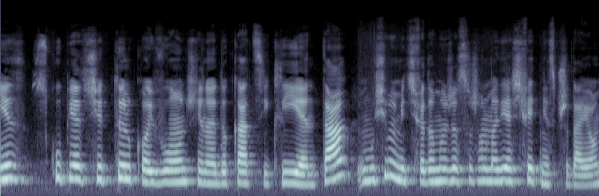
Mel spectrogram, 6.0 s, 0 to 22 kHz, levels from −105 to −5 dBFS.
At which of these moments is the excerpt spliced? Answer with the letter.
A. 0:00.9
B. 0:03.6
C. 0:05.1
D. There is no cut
B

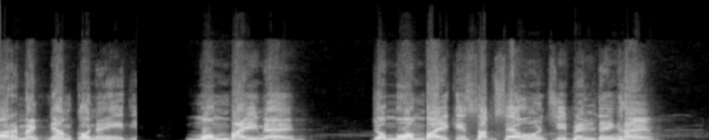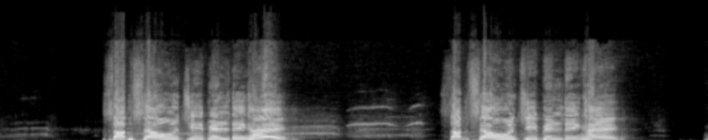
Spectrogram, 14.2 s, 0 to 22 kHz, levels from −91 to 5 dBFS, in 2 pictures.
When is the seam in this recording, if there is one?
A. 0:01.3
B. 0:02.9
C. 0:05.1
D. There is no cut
A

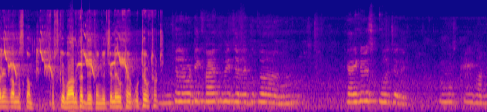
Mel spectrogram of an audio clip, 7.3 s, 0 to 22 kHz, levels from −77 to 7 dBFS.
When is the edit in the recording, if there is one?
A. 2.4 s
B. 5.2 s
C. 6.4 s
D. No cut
A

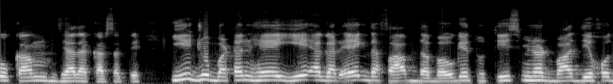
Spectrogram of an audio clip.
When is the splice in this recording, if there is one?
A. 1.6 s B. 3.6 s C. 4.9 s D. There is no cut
A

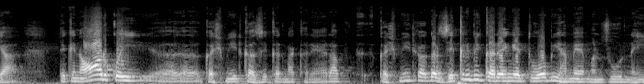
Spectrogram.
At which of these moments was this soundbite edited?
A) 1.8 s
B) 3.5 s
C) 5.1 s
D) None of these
B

